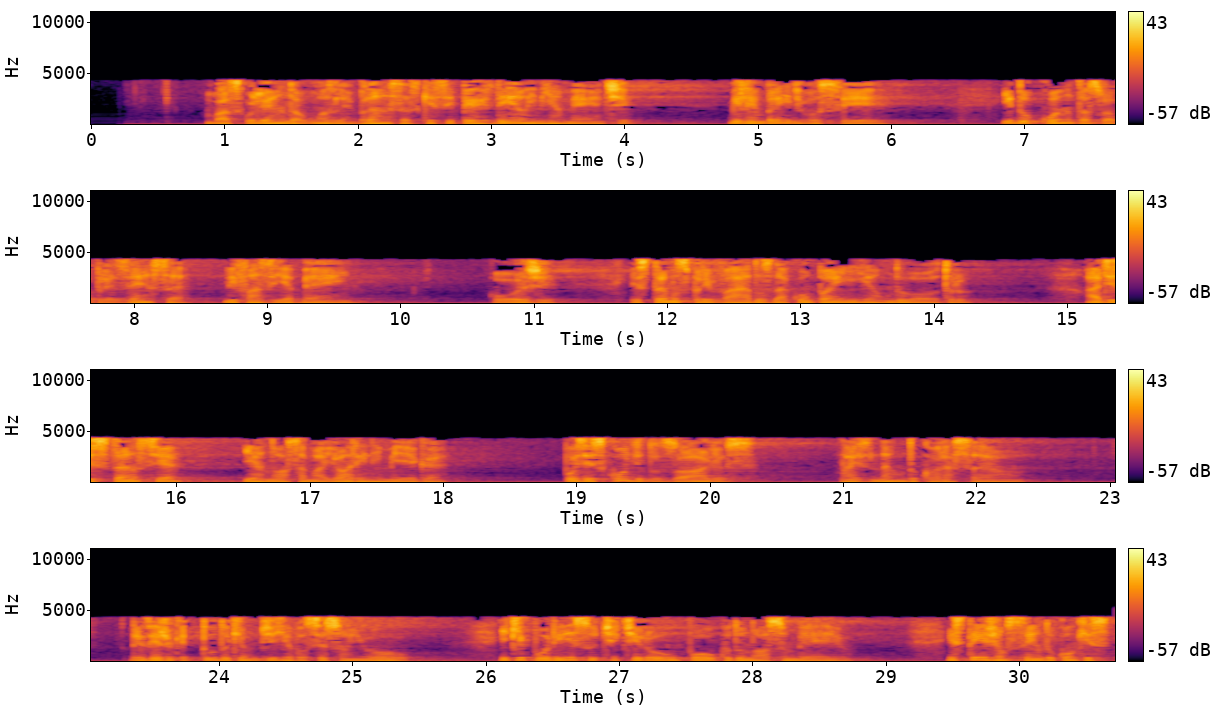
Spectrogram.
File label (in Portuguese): SAUDADE ROMANTICA, Telemensagens, masc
